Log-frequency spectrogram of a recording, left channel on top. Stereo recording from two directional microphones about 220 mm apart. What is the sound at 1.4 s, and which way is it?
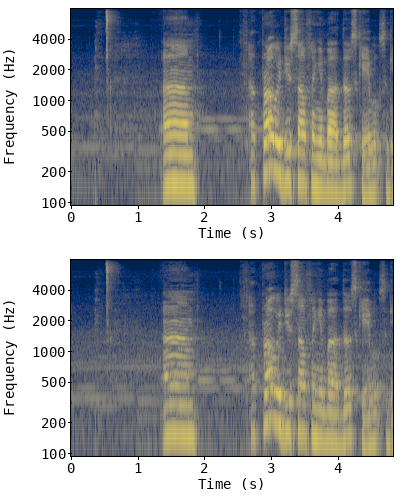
Speech, 35° left (ahead or behind).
